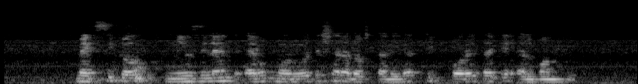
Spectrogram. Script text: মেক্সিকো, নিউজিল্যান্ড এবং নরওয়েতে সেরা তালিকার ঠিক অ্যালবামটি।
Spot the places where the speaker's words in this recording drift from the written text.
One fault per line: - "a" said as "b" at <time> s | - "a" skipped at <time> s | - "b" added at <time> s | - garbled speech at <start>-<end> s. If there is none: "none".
- "দশ" added at 3.5 s
- "পরেই থাকে" added at 4.5 s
